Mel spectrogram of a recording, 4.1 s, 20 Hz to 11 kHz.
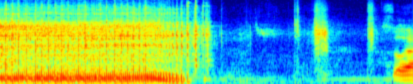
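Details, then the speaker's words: Homelite 30cc two-stroke string trimmer that wouldn't start, running after a carb kit, carburetor cleaning and a new fuel line. Steady, crisp high-speed buzz that winds down cleanly: normal running after the carb repair. "I got a carb kit put in it and I cleaned the carburetor and changed out the gas line and uh runs pretty good"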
